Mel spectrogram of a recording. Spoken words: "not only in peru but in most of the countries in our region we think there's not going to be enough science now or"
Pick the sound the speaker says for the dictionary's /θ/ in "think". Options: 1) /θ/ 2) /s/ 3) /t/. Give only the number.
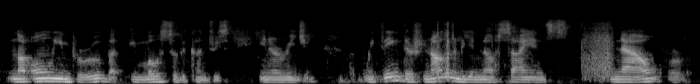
1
